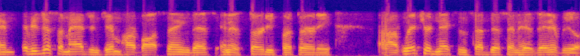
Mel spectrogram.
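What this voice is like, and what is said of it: Usual voice. Nothing is said of it.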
